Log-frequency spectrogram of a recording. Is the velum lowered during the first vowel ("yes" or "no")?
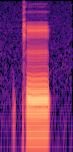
yes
